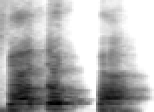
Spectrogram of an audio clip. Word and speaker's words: vatapá: é a última então vatapá são exemplos de palavras oxítonas vatapá a sílaba tá Nacional a mais forte a última então Vatapá é palavra oxítona por quê Porque a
